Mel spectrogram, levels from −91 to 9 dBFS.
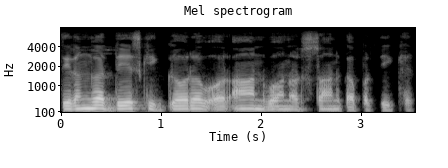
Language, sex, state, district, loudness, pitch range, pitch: Hindi, male, Bihar, Gopalganj, -18 LUFS, 95-105 Hz, 105 Hz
